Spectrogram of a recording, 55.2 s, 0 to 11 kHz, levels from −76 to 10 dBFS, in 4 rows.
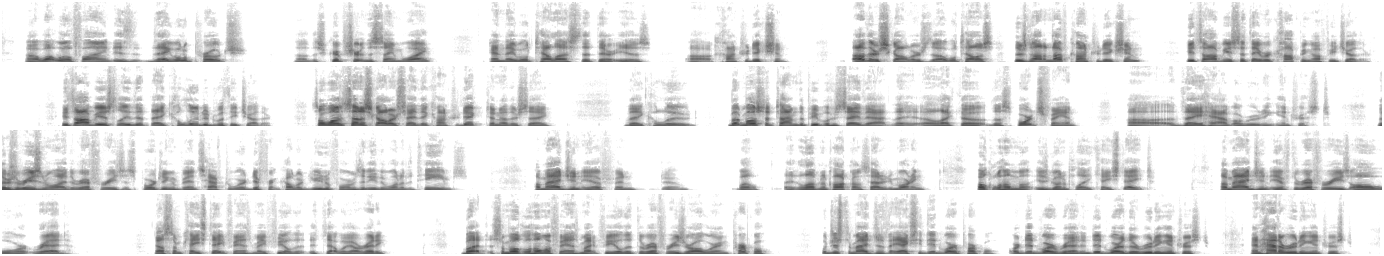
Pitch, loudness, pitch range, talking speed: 155 Hz, -25 LUFS, 135-180 Hz, 195 wpm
